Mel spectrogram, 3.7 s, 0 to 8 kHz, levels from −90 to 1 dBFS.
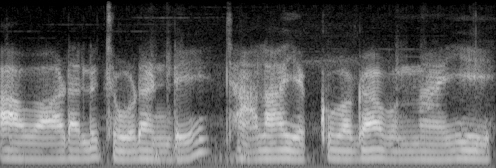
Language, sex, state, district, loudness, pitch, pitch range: Telugu, male, Andhra Pradesh, Manyam, -19 LUFS, 105 Hz, 105-110 Hz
